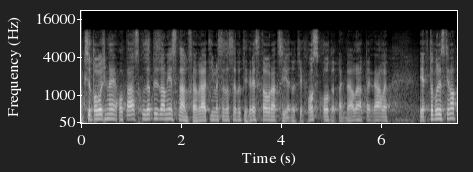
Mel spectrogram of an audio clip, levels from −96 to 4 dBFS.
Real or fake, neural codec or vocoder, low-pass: fake; codec, 44.1 kHz, 1.7 kbps, Pupu-Codec; 10.8 kHz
